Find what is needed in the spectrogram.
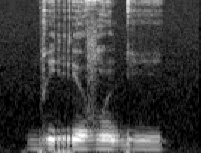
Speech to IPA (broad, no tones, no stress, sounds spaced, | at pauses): b i rʲ ə v ə̃ ɠ i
